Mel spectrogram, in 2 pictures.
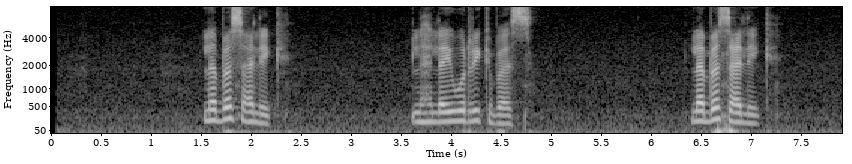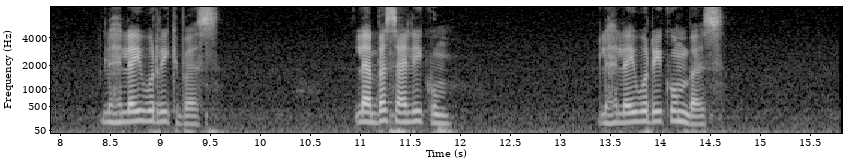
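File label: "greeting get well soon", Moroccan Arabic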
